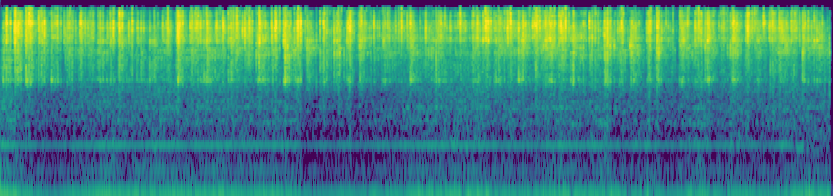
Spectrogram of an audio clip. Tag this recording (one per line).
baby
rattle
